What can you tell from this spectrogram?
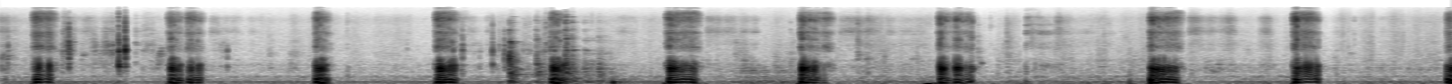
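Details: Repeated loud snorting inhaled bursts, about sixteen a minute, in irregular runs from a Cavalier King Charles Spaniel; owner suspects reverse sneezing that is hard to stop; epileptic seizures also mentioned.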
